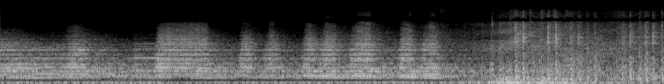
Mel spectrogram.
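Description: A diesel locomotive's multi-note air horn sounds in several blasts as a CTrail commuter train approaches. About five seconds in, the train rushes past close by with the heavy rumble of the locomotive and the wheels clattering on the rails.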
